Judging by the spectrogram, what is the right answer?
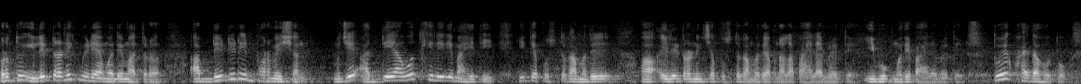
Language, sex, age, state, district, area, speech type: Marathi, male, 60+, Maharashtra, Satara, urban, spontaneous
